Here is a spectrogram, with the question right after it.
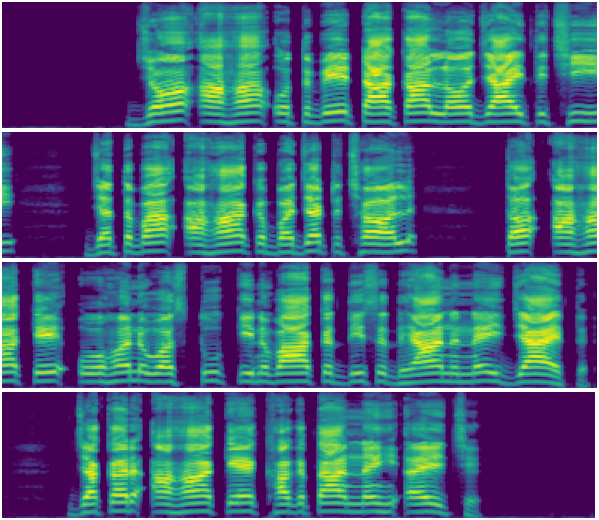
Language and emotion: Maithili, neutral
